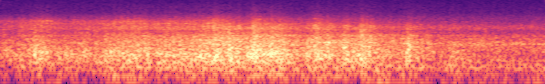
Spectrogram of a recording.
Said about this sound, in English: I'm on my way back to London on the night train.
